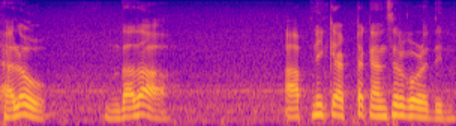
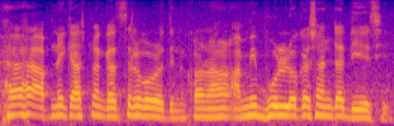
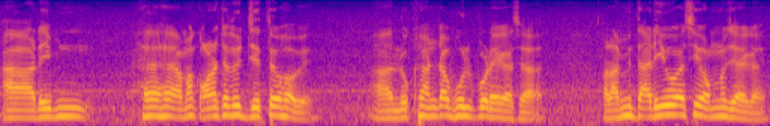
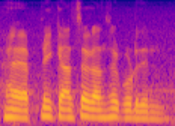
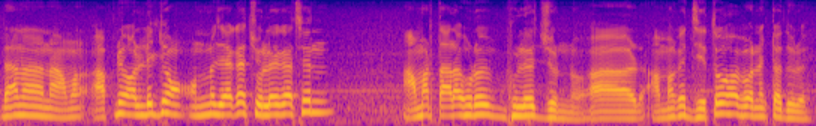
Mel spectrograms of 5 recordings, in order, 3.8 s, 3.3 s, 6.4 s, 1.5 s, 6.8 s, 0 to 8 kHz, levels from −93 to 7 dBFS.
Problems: constant background noise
